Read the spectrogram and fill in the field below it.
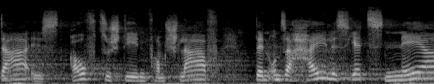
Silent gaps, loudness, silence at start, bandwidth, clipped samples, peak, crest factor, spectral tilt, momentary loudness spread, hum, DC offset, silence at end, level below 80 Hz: none; -25 LUFS; 0 s; 16 kHz; under 0.1%; -6 dBFS; 18 dB; -3 dB/octave; 6 LU; none; under 0.1%; 0 s; -46 dBFS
